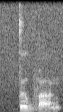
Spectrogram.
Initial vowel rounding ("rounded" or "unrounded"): unrounded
